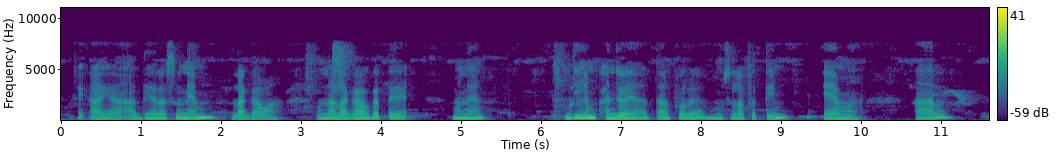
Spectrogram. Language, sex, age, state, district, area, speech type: Santali, other, 18-30, West Bengal, Birbhum, rural, spontaneous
